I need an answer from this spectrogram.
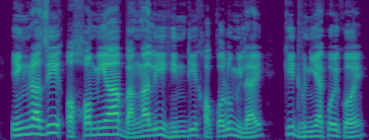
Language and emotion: Assamese, neutral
